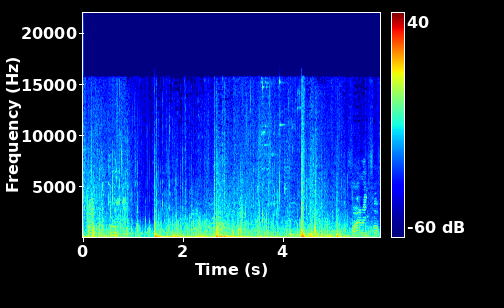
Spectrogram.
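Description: Bombs explode in the World War II shooter game Call of Duty: WWII, deep booms and bursts of gunfire landing repeatedly amid radio-style voice chatter and battlefield noise.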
